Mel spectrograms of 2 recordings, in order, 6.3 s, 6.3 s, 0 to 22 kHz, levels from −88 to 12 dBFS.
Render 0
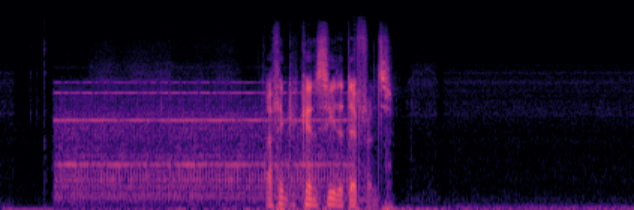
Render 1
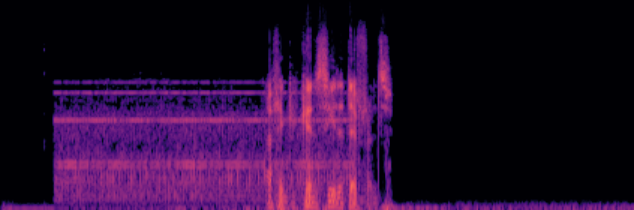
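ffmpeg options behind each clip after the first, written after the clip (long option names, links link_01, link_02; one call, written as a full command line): ffmpeg -i in.wav -af "aeval=exprs='val(0)*sin(2*PI*39*n/s)':channel_layout=same,afftfilt=real='re*gte(hypot(re,im),0.00316)':imag='im*gte(hypot(re,im),0.00316)':win_size=1024:overlap=0.75,acontrast=22" out.wav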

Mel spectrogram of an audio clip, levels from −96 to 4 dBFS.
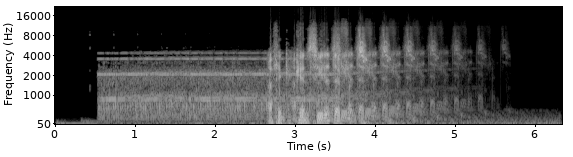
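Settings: ffmpeg -i in.wav -filter_complex "[0:a]acrossover=split=1500[link_01][link_02];[link_01]volume=19dB,asoftclip=hard,volume=-19dB[link_03];[link_02]alimiter=limit=-9dB:level=0:latency=1:release=343[link_04];[link_03][link_04]amix=inputs=2:normalize=0,asplit=7[link_05][link_06][link_07][link_08][link_09][link_10][link_11];[link_06]adelay=298,afreqshift=74,volume=-8dB[link_12];[link_07]adelay=596,afreqshift=148,volume=-13.5dB[link_13];[link_08]adelay=894,afreqshift=222,volume=-19dB[link_14];[link_09]adelay=1192,afreqshift=296,volume=-24.5dB[link_15];[link_10]adelay=1490,afreqshift=370,volume=-30.1dB[link_16];[link_11]adelay=1788,afreqshift=444,volume=-35.6dB[link_17];[link_05][link_12][link_13][link_14][link_15][link_16][link_17]amix=inputs=7:normalize=0,volume=3.5dB" out.wav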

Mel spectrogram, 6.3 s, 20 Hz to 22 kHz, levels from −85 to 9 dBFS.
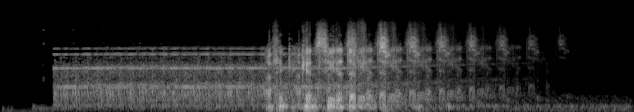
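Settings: ffmpeg -i in.wav -af "highpass=110,equalizer=frequency=170:width_type=q:width=4:gain=8,equalizer=frequency=260:width_type=q:width=4:gain=-9,equalizer=frequency=6000:width_type=q:width=4:gain=4,lowpass=frequency=8400:width=0.5412,lowpass=frequency=8400:width=1.3066,tremolo=f=9.1:d=0.37" out.wav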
